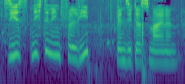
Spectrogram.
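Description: Actress as reserved young gentlewoman, period radio drama. High voice, earnest, hesitant, quietly stubborn. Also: lively intonation, moderate pace, a little hiss or hum, lightly acted. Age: young adult. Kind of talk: radio drama dialogue, period literary adaptation.

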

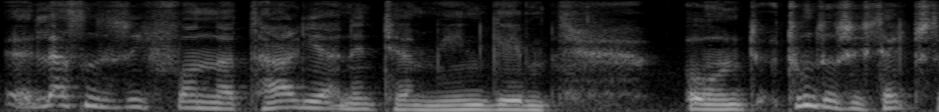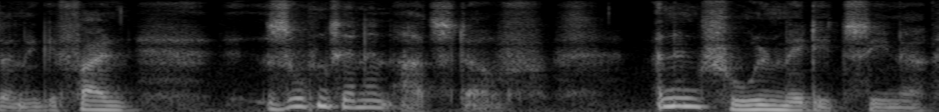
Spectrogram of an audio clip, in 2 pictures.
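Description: A man's voice: medium pitch, breathy edge. An actor playing a self-assured, pompous male psychotherapist in a German radio play, speaking in elaborate, theatrical phrases. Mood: genial. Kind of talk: German radio play, dialogue and first-person narration.

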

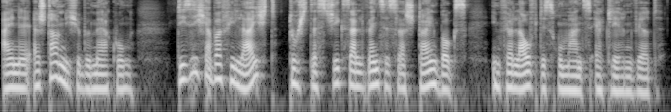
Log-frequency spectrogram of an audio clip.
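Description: A man's voice: medium pitch, a little slow, a little mellow. A man delivering scripted, essayistic literary commentary as a radio narrator.

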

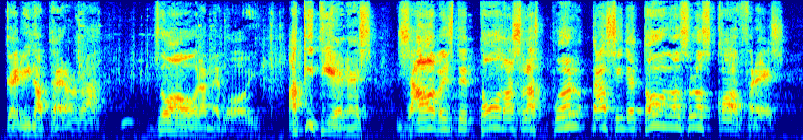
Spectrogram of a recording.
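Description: An actor playing a big, brutish, wicked rich lord with a booming, pompous voice in a children's audio storybook. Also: male voice, big pitch swings, takes it slowly, sharp tone, full character voice. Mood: commanding. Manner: pompous, theatrical. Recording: noisy old children's story record.

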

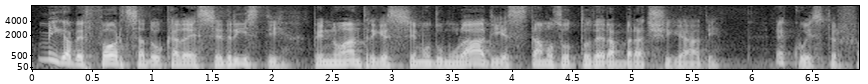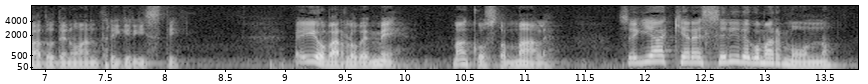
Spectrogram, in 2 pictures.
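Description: Man reading a dead Roman pauper, relaxed, resigned tone. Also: mid-range voice, moderate pace, natural voice. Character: cheerful dead poor man in mass grave.

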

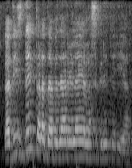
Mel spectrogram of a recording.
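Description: A woman's voice: medium pitch, quick pace, darkish tone, lightly acted. An actress playing a firm, defensive woman manager, curt and formal, in a stage drama. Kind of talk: stage theatre acting. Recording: echoey room, distant mic, background noise.

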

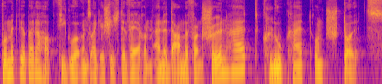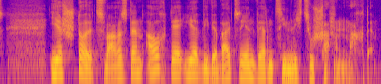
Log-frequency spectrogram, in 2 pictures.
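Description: Male narrator for radio drama; wry, theatrical, very lively intonation. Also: lowish voice, unhurried. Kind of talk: scripted radio play narration.

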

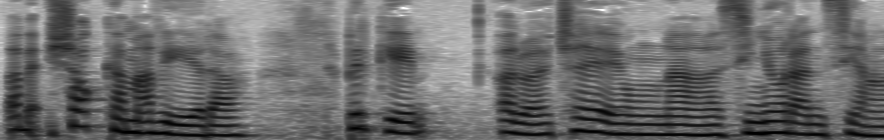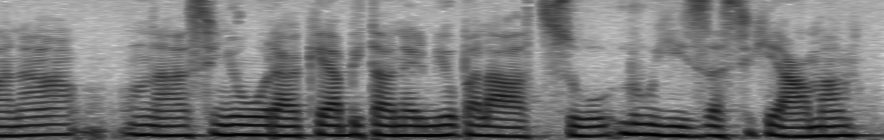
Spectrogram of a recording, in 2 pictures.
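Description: A woman's voice: low voice, fairly even intonation, normal speed, a little mellow. A woman comedian telling a comic story to an audience in a confiding, conversational manner.

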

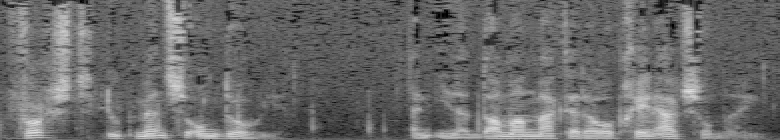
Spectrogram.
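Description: A man's voice: on the low side, lively intonation, moderate pace, slightly rough, no room sound. A man reading scripted literary narration for a radio drama.

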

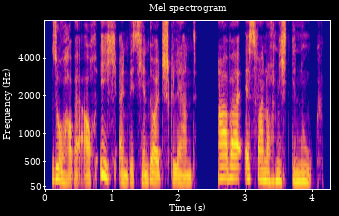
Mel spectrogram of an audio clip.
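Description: A woman's voice: sits low, a little mellow, no room sound, studio quality. A woman from Peru, a native Spanish speaker, giving a scripted first-person account.

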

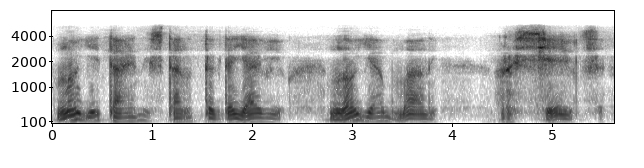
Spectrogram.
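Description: An agitated, irritable prince played by a male reader in a storybook, swinging between bluster and anguish. His voice is husky and climbs well up when he frets, heard through a narrow phone-like band. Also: lowish voice, lively intonation, takes it slowly, no echo, exaggerated voice. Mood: fretful. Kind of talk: dramatised audiobook character reading.

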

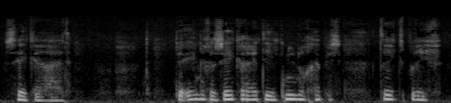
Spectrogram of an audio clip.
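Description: An actor in a radio play playing a distraught, bitter young man in grief, speaking haltingly with stammers and repetitions. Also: fairly high pitch, mellow, husky. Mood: bitter despair. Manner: halting, stammering, repeats himself. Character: distraught, bitter young bridegroom-to-be, grieving and obsessive. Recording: dull lo-fi radio play recording.

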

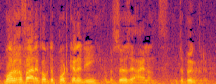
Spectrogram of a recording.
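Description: An actor playing a sensible, weary tugboat captain, calming and matter-of-fact, in a radio drama. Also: male voice, medium pitch, fast talker, a little hiss or hum, close to an everyday voice. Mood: firm. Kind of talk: Dutch radio drama acting.

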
